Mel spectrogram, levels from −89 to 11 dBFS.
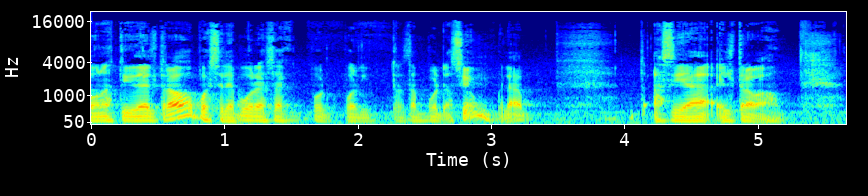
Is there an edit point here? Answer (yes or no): yes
